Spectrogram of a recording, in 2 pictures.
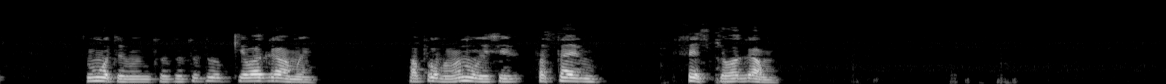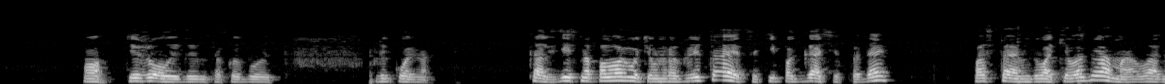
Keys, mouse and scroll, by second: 2.7-4.3 drag, 4.9-7.4 drag, 8.7 space, 9.6 space, 10.1 space, 15.4 space, 21.1-22.6 drag.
